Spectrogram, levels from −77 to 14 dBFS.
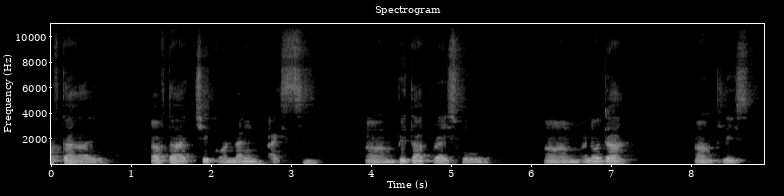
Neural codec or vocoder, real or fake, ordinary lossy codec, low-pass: none; real; none; none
